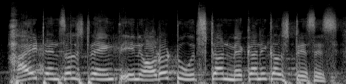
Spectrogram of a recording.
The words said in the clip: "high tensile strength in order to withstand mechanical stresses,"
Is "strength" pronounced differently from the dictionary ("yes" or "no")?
yes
